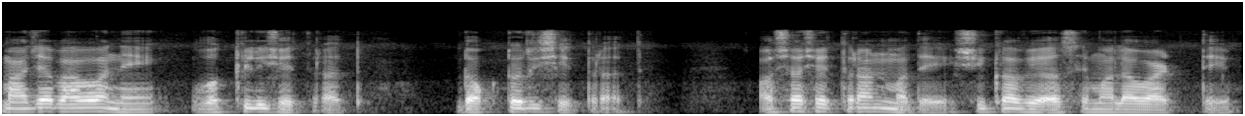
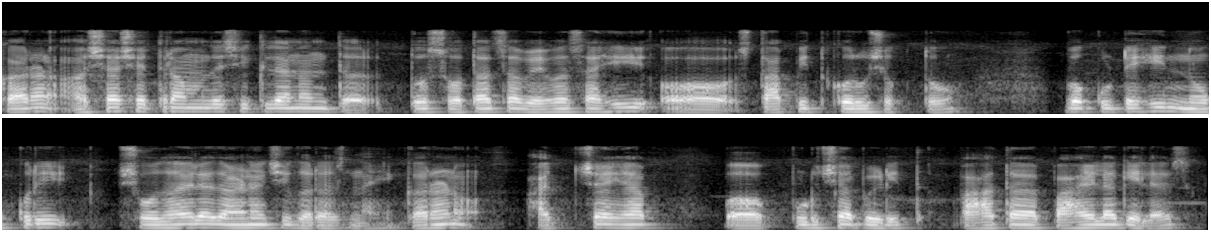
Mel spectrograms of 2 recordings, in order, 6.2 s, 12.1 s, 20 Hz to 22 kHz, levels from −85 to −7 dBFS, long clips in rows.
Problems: constant background noise, background conversations at intervals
